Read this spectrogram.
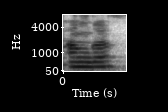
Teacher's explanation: नासिका से बोला जाता है, यानी उसका उच्चारण स्थान है नासिका।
